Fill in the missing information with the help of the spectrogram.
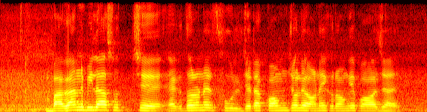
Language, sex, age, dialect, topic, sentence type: Bengali, male, 25-30, Jharkhandi, agriculture, statement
